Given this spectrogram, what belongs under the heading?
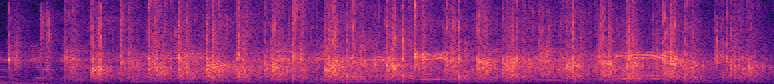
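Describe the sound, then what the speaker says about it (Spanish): A church congregation applauds loudly and continuously, dense rapid clapping from many hands filling the space close by, with voices mixed into the crowd. "démosle un fuerte aplauso a nuestro Dios"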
